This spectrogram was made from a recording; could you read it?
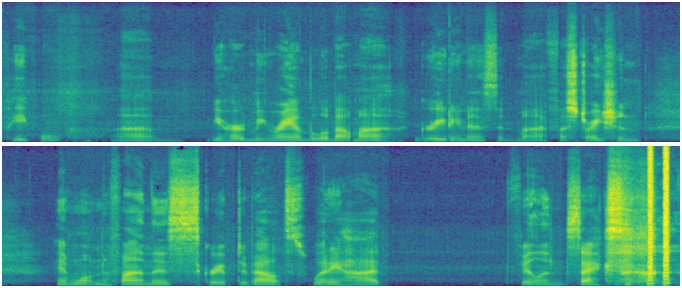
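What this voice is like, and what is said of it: Southern American accent. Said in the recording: “you got to hear me in my southern accent again”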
